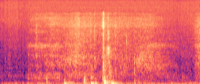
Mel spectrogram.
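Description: A small fridge door is pulled open with a soft click.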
